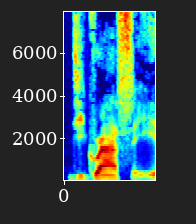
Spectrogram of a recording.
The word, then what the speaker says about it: Degrassi: I believe I finally said it right, so I want to give myself a tap on the shoulder. I always said Degrassi, but read Degrassi.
